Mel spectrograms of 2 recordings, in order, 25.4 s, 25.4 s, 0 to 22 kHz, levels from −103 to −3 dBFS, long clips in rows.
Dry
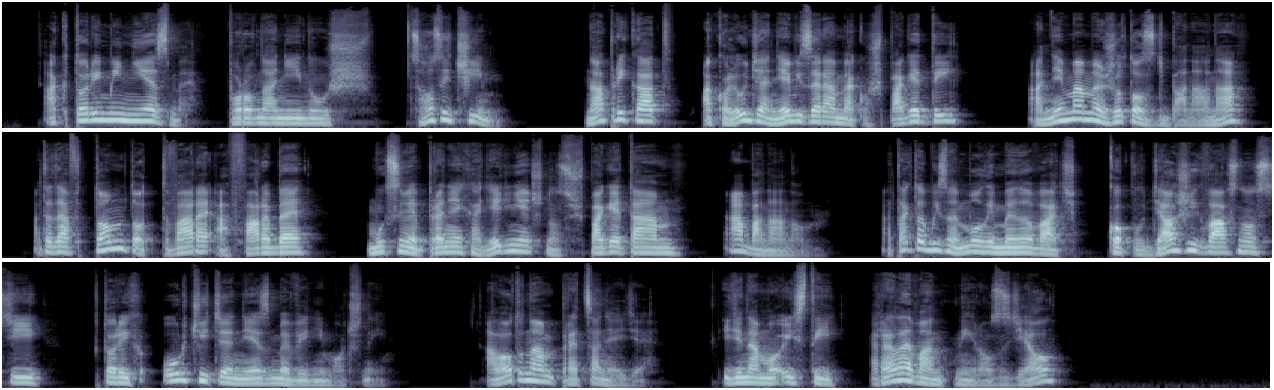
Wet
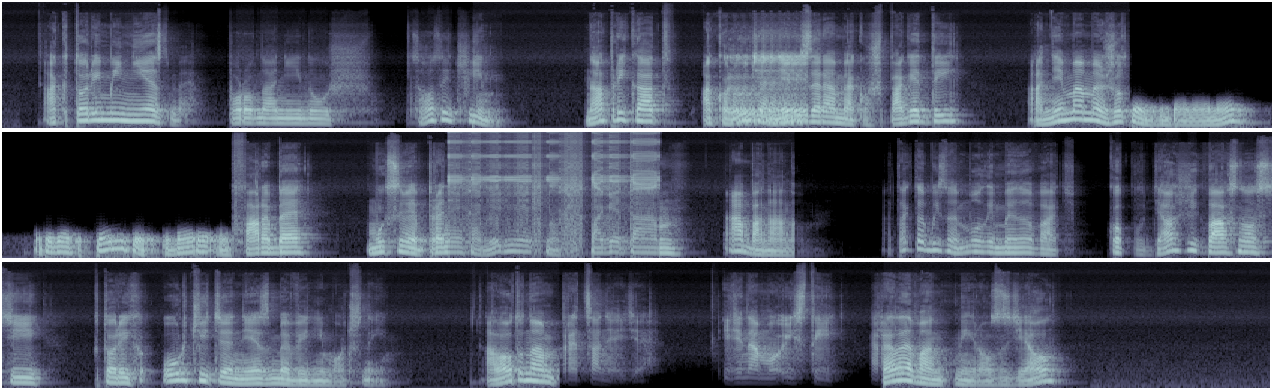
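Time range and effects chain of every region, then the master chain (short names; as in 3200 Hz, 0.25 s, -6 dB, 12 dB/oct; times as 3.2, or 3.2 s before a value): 1.05–3.14 block floating point 7-bit + band-pass 350 Hz, Q 0.84
4.81–5.37 bell 4300 Hz +14.5 dB 0.39 oct + flutter echo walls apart 9.6 m, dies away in 0.91 s
7.51–10.01 steep low-pass 520 Hz 96 dB/oct + spectral compressor 2:1
11.44–12.85 CVSD 32 kbps + careless resampling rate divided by 8×, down none, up zero stuff + compressor 3:1, threshold -26 dBFS
13.74–16.51 bell 910 Hz -8 dB 2.3 oct + upward expander 2.5:1, over -45 dBFS
20.64–22.81 HPF 1100 Hz 24 dB/oct + high shelf 9100 Hz -8 dB
whole clip: per-bin compression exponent 0.6; bell 4400 Hz +10 dB 0.59 oct; gain -5 dB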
